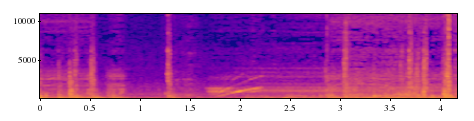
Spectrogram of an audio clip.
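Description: Video-cassette player mechanism sound effect: a series of mechanical clicks and clunks, a short rising motor whine about two seconds in, then a faint steady hum as the tape plays.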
